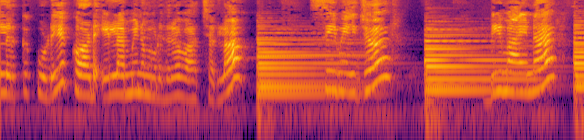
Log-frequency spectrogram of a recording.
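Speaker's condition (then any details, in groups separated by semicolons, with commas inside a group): No condition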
